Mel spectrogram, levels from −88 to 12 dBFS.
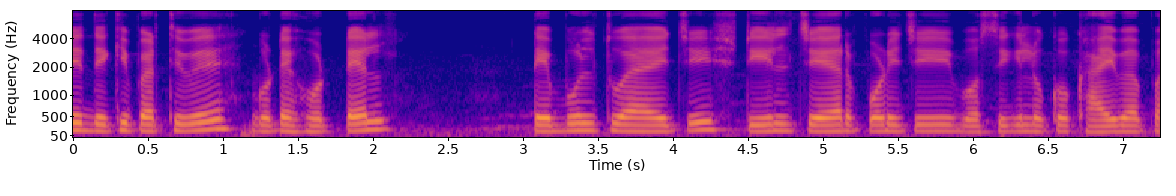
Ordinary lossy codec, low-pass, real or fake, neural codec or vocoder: none; none; real; none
